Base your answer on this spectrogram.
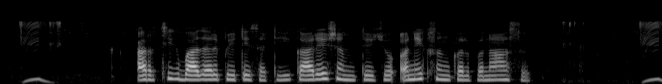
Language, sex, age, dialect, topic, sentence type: Marathi, female, 25-30, Southern Konkan, banking, statement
